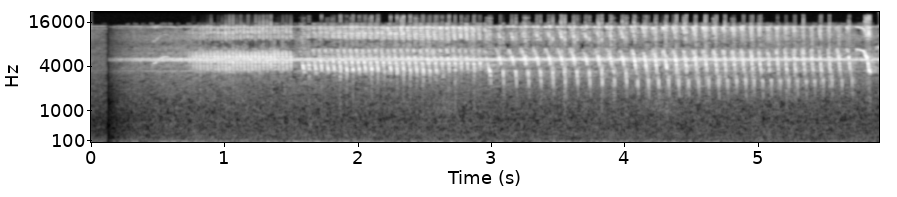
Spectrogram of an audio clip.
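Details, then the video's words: Timbrado canary singing a training song: a long, continuous rolling trill of rapid pulses. It starts buzzy, then grows brighter and more rhythmic, holding steady for several seconds over a constant thin high tone. "Canário Timbrado 🎶 Som de Alta Qualidade para Encarte e Treinamento"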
